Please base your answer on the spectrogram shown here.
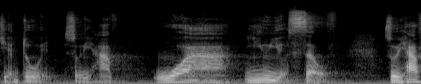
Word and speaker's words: wo ara: say sewa unim, and pay attention to how he says the wa. Wow, sewa unim. We have Woo Ara, but then when we are saying it, you hear wa. It's the same as unku ara. Unku ara. You see it written as unku ara, but when we are saying it, we say unkwa.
